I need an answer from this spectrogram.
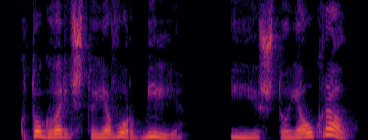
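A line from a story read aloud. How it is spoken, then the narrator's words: Plain. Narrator (Russian): спросил он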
